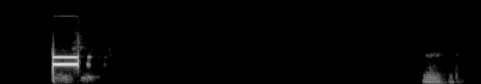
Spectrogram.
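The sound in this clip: A single telephone keypad button tone sounds as a short, loud dual-pitched beep with a faint click after it. Silence follows, then a brief fragment of a voice near the end.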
